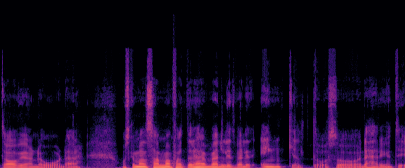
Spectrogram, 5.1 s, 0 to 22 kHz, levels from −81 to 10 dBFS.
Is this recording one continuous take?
yes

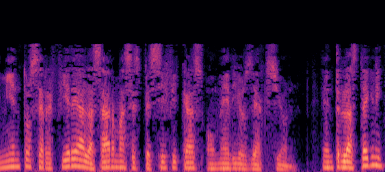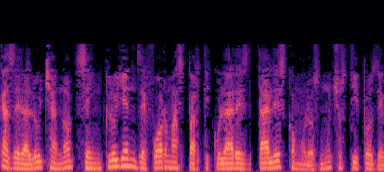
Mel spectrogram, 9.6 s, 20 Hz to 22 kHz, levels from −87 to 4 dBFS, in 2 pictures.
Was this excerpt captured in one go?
no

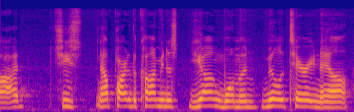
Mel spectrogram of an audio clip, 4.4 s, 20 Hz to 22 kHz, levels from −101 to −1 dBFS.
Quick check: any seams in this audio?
yes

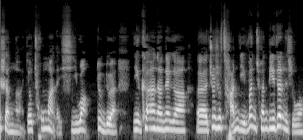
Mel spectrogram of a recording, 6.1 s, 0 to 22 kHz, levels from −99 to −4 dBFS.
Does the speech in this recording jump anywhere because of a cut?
no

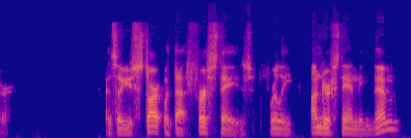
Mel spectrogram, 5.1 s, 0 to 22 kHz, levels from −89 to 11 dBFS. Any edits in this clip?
no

